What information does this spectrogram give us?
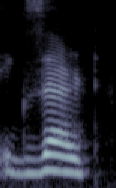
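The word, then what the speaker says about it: exert: और ये एग्जैक्ट, एग्जैक्ट है, एग्जर्ट। यहाँ पर ज पढ़ेंगे, क्योंकि ज तो पढ़ ही रहे हैं, क्योंकि एक्स को यहाँ पर आधा ग और ज प्रोनाउंस करें तो ये ज ही है।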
